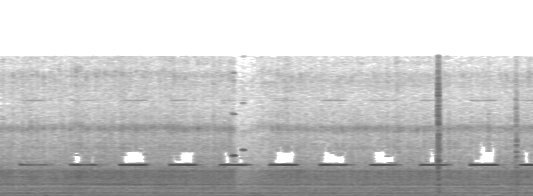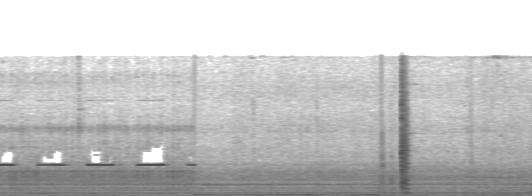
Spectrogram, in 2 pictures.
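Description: Tractor engine running steadily with a reversing alarm beeping about twice a second; about seven seconds in the beeping stops and the engine note steps up. A single sharp click comes near the end.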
